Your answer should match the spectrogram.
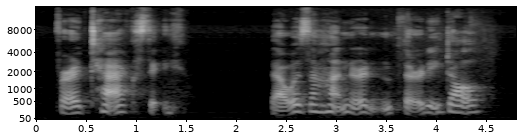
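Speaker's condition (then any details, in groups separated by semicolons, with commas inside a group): Multiple sclerosis; needs time to get voice up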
